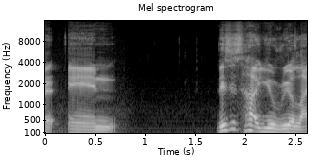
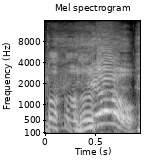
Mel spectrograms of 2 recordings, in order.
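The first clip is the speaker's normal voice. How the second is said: shocked yo; 12 semitones higher, 6 dB louder than usual. Retold or imitated. Shocked exclamation retold.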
